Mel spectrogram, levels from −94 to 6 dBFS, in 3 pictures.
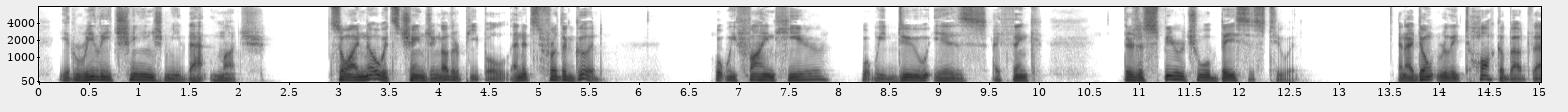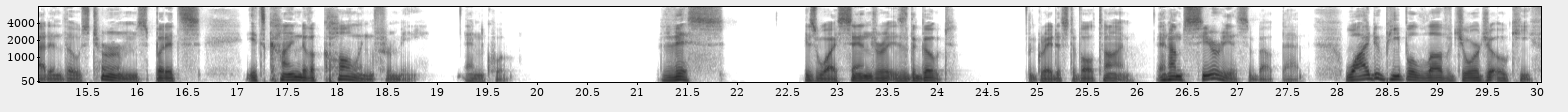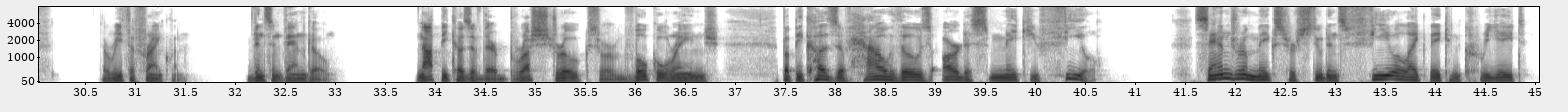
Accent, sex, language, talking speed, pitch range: American, male, English, 145 wpm, 80-110 Hz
